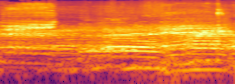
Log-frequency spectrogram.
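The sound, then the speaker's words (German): Several sheep bleat over one another in a continuous, wavering, loud chorus, with no pauses across the whole stretch. “Die Schäferei hat eine jahrtausendealte Tradition, denn Schafe sind wunderbare Nutztiere, die Wolle, Fleisch und Milch liefern und Grünflächen abweiden.”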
